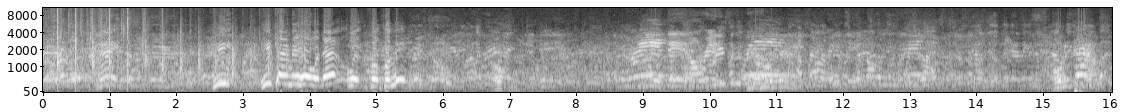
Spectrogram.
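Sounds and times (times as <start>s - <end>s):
men's voices chattering: 0.0s - 16.0s.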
